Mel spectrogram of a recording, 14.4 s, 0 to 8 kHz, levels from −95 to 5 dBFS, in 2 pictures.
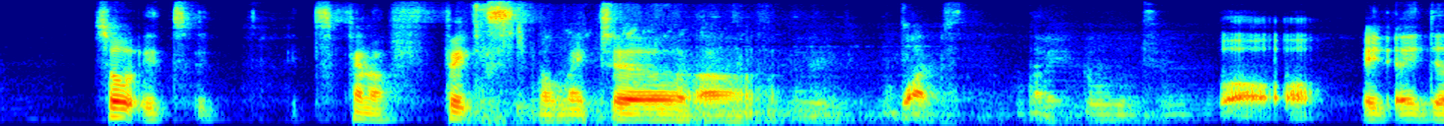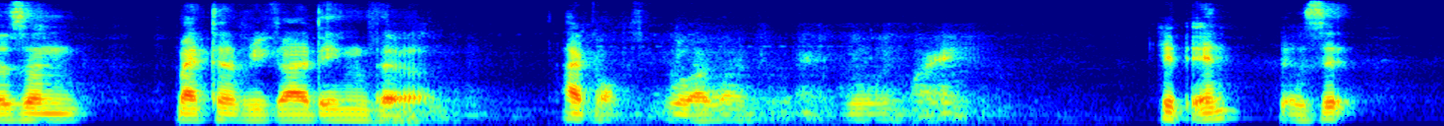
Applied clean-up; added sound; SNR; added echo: neural mask model DeepFilterNet 3.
